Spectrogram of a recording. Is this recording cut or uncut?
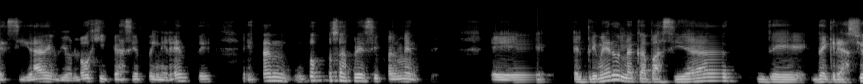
uncut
